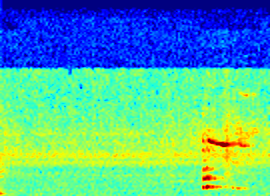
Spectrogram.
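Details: Siberian husky indoors that dislikes going out and prefers the air conditioning, being called to come: after a quiet stretch, one short, high, thin whimper rises and fades near the end.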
